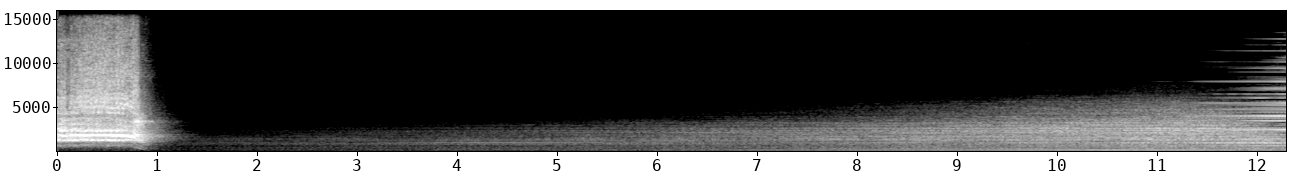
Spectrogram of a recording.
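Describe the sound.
A loud, piercing vocal shriek imitating a heavy metal scream bursts out for about a second, then gives way to a steady droning buzz with a low hum that slowly swells.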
